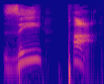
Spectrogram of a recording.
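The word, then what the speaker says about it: Zyppah: Zepa is pronounced Z-Pa. It's spelled Z-Y-P-P-A-H. It's easy to remember because Zepa is Happy Z spelled backwards.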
